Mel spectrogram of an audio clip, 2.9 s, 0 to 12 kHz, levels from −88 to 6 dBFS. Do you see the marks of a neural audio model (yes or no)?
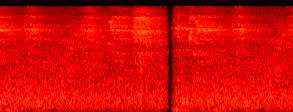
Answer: no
